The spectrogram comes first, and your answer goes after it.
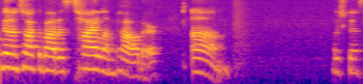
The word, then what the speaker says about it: Tylan: How do you pronounce Tylan? Thailand.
